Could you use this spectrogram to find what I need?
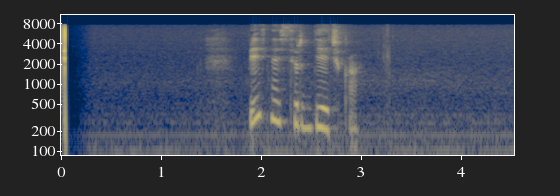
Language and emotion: Russian, positive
